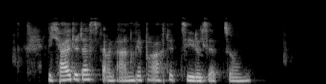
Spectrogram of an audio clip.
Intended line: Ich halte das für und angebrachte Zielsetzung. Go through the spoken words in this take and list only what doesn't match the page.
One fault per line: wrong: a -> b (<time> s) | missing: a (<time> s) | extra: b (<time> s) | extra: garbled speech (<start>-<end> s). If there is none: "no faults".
no faults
